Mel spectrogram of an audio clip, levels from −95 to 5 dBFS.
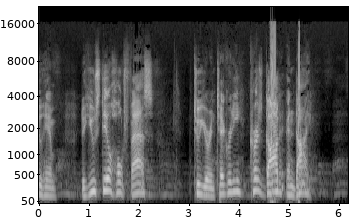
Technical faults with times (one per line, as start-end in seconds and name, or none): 4.63-4.74 integer overflow
5.19-5.21 integer overflow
